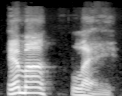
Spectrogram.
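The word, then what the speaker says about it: Emma'Leigh: Now you spell it E-M-M-A apostrophe L-E-I-G-H. Emma Lay.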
